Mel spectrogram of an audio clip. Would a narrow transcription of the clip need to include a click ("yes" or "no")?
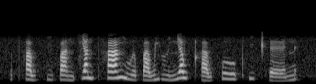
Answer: no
